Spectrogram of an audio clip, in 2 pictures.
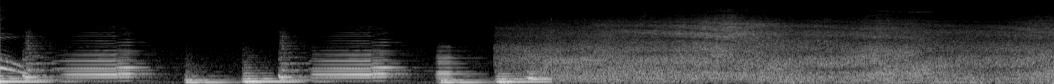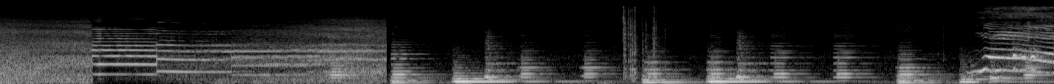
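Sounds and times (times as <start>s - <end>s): road and engine noise: 0.3s - 20.2s
faint sirens: 5.0s - 14.5s
two-tone siren: 11.4s - 14.9s.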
